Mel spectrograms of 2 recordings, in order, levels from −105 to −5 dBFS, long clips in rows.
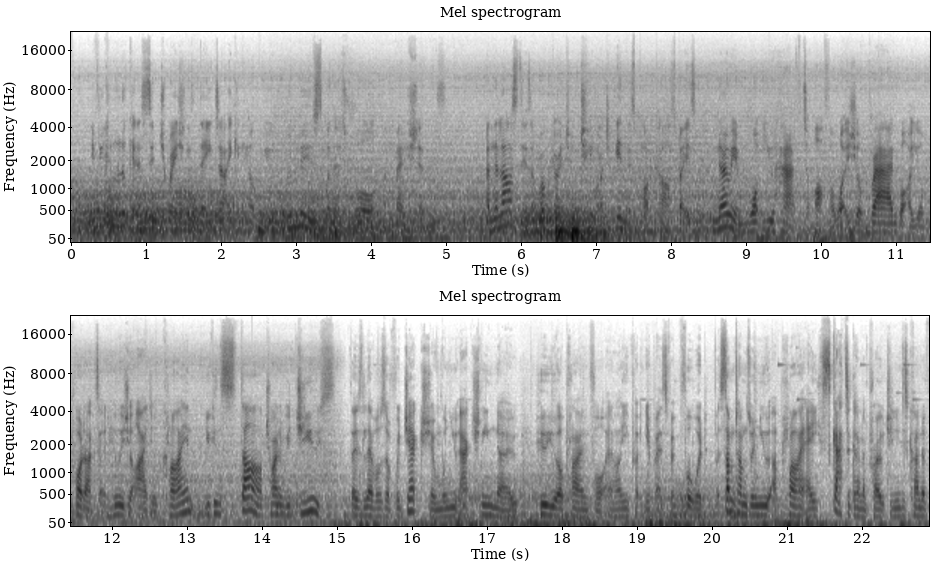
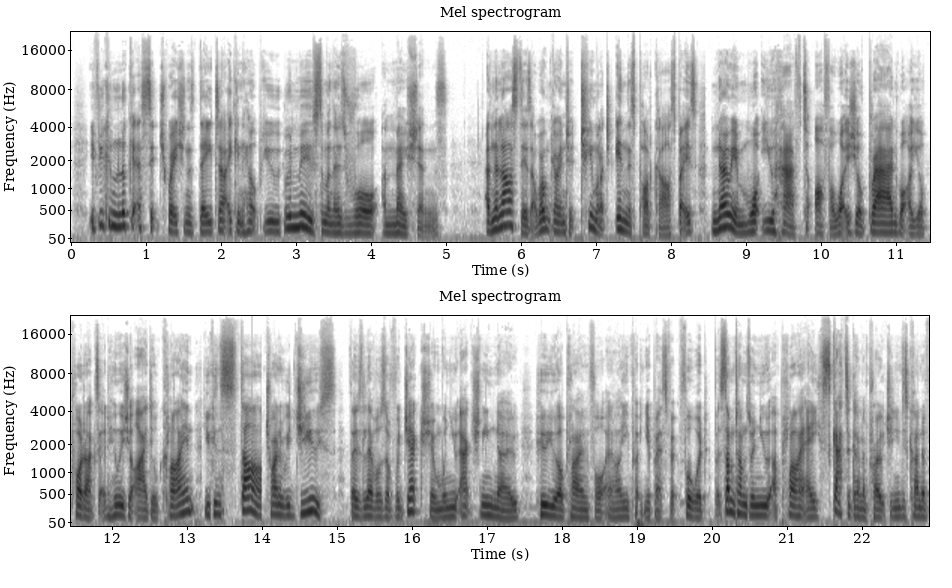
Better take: second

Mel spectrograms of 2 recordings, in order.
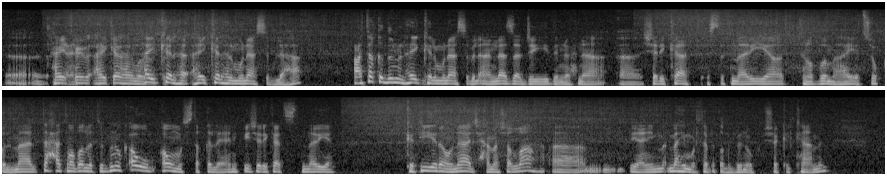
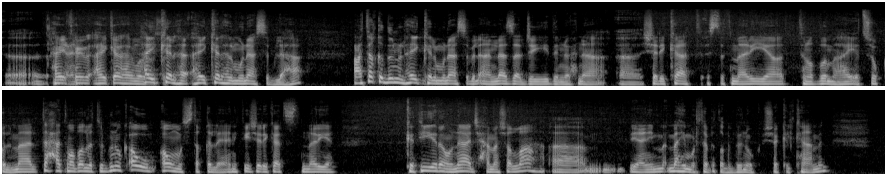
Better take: second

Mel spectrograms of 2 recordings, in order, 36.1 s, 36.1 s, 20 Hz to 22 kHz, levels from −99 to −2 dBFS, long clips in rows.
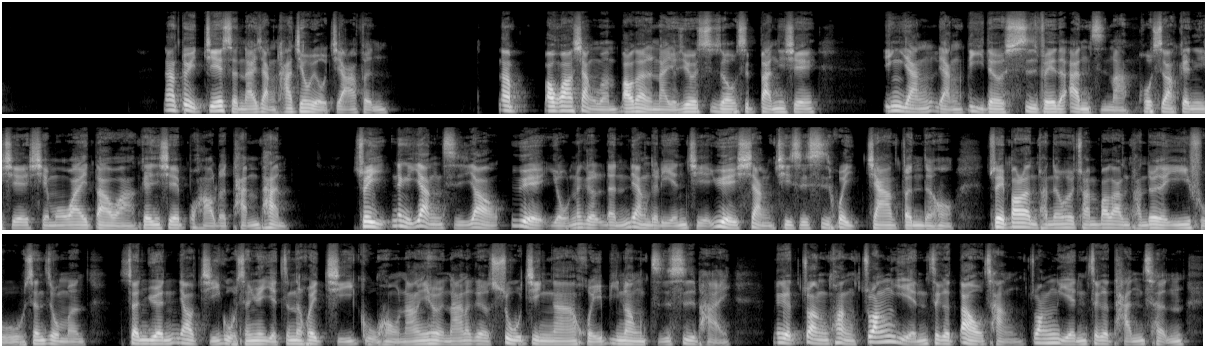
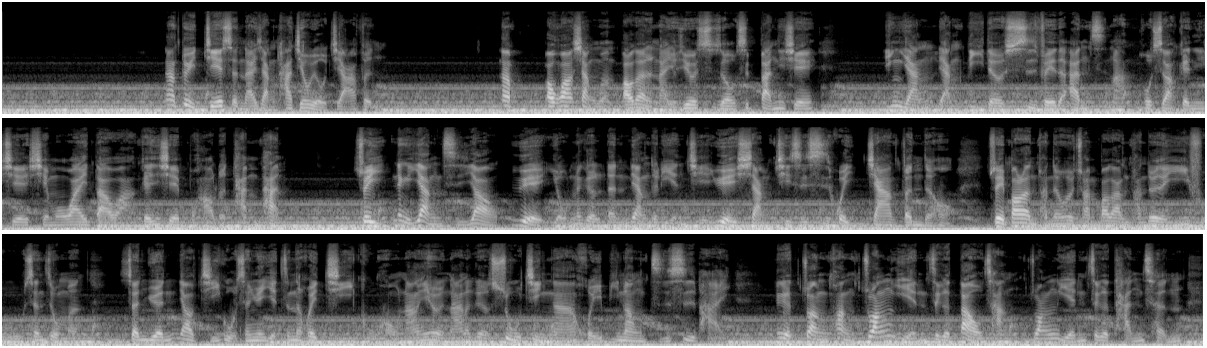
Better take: first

